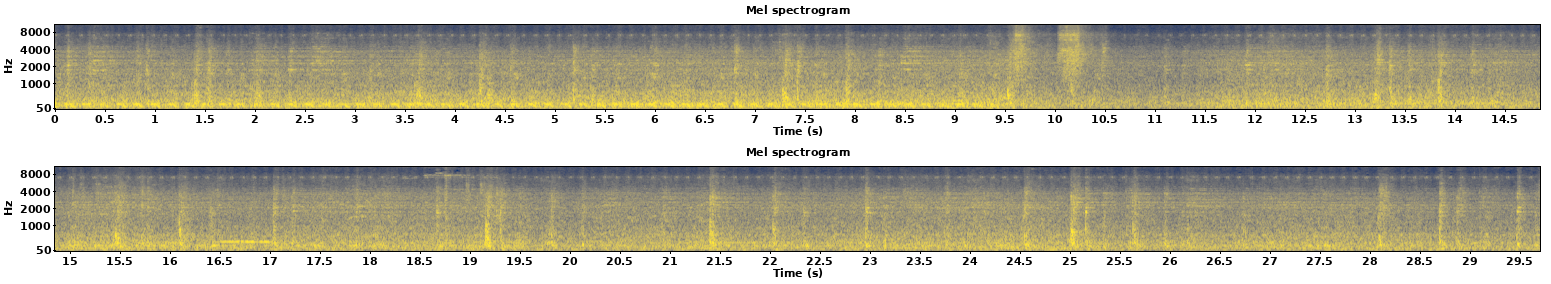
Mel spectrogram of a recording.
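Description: Passenger train of LHB coaches rolling past, its wheels clicking steadily over rail joints and points. A steady low hum stops about a third of the way through, just as a brief high-pitched squeal sounds.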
